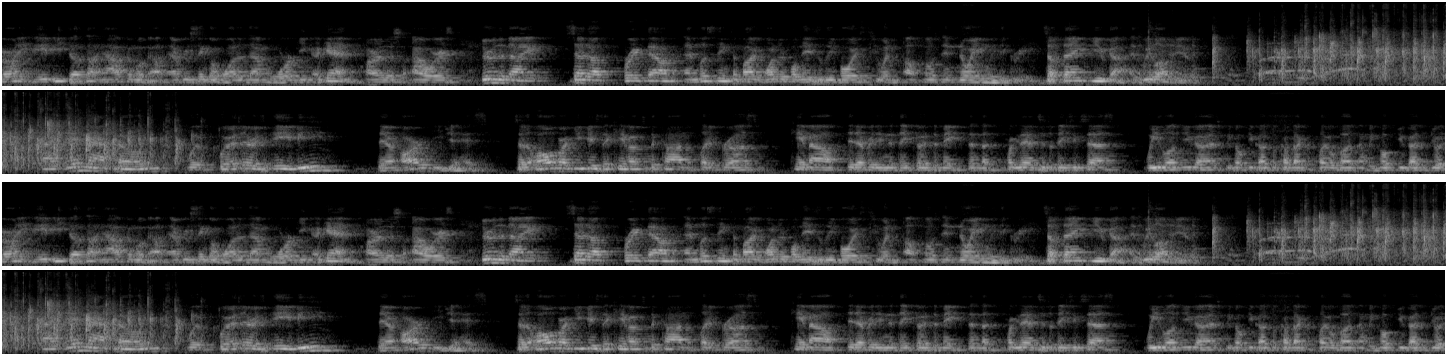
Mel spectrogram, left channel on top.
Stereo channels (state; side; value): identical; both; correlation 1.00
